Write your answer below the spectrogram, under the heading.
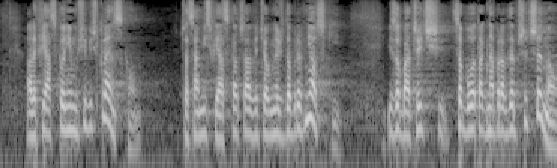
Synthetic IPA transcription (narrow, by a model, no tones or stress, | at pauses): alɛfʲjaskɔɲɛmuɕibɘt͡ɕklɛ̃w̃skɔ̰̃w̃ | t͡ʂasamʲisfʲjaskatʂɛbavɘt͡ɕɔ̃ŋɡnɔ̃ɲd͡ʑd̪ɔbɾɛvɲɔskʲi | izɔbat͡ʂɘt͡ɕt̪sɔbɘwɔt̪aknapɾavd̪ɛpʂɘt͡ʂɘnɔ̃w̃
